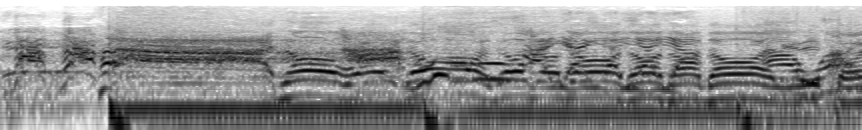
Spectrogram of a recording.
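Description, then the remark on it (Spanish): A loud Mexican mariachi-style grito yell lasting several seconds, its pitch warbling up and down in a trilling, ay-ay-ay manner over a low steady hum. “tiene el mejor grito todo, super, los mariachis sí aprenden sí.”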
